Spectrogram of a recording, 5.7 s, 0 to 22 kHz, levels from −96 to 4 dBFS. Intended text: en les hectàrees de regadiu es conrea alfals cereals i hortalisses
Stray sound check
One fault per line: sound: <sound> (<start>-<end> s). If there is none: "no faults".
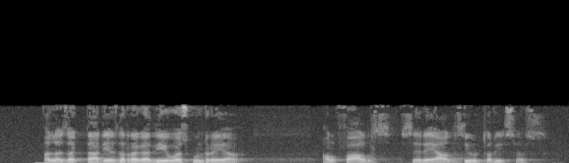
no faults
